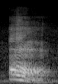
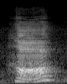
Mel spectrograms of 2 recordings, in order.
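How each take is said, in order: First: The word starts with no h sound. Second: The word starts with an audible h sound. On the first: The speaker calls it right. "say heir" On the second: The speaker calls it wrong. "Don't say hair"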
